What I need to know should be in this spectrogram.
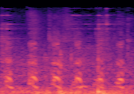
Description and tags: man laughing/giggling outdoors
